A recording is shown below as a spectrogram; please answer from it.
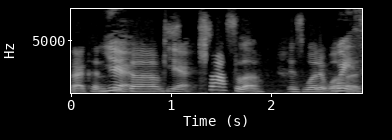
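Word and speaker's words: Chasselas: I had it except for the s yes shasla it is also um a grape that's popular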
